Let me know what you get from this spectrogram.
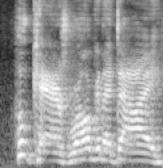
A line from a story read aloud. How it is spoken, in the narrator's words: Chen interrupted, screaming from his tent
